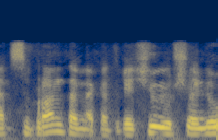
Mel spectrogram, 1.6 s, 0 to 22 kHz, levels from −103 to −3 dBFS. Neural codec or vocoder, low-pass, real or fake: codec, 16 kHz, 2 kbps, FreqCodec, smaller model; 7.2 kHz; fake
